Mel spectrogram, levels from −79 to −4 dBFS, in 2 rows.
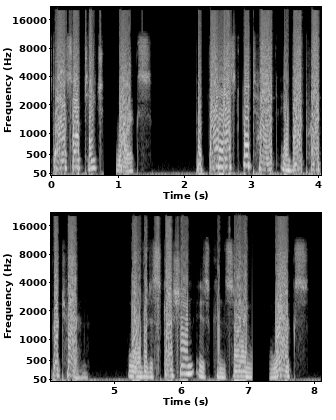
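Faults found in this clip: Integer overflow, throughout the speech. Violent cracks on loud peaks, harsher than clipping. Gain stage overdriven by about 15 dB, roughly 7% of samples past full scale. No limiting; each over-limit sample wraps to the opposite sign.

Stream reconnect, 0.79 to 0.99 s. Dropout, 148 ms silence. Player lost the connection, rejoined and restarted its decoder mid-stream. Resumes about 150 ms later, so that stretch of speech is skipped.

Stream reconnect, 7.07 to 7.36 s. Dropout, 238 ms silence. Same path. Resumes 46 ms earlier; server resent a burst, so a short stretch repeats.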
